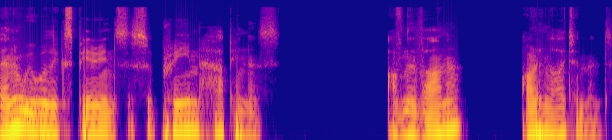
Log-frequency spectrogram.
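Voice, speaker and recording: A man with a fairly low pitch talks with lively intonation and a somewhat breathy quality, leaving long, frequent pauses. The sound is dry and close with no echo, over a quiet background. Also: fairly slow pace. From Germany. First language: German. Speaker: Buddhist meditation teacher. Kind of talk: dharma talk.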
